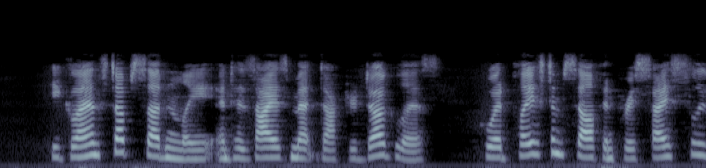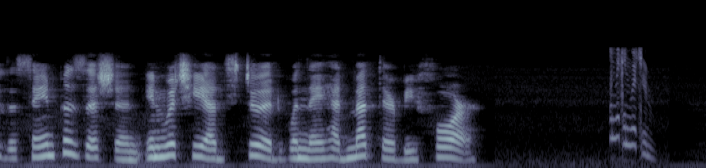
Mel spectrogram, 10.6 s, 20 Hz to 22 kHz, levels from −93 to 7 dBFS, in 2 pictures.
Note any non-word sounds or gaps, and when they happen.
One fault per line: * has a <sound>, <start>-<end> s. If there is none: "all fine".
* has a chirp, 9.9-10.2 s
